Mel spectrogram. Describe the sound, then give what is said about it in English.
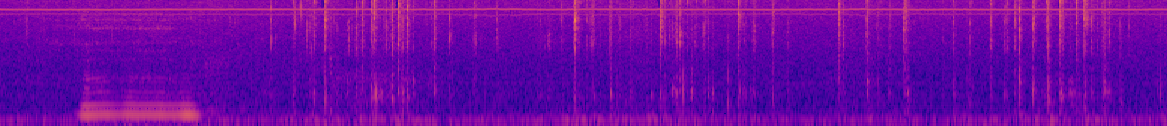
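Rapid clicking of keys on a computer keyboard as code is typed runs throughout, irregular and fairly soft. Near the start comes a short, loud electronic beep with a steady, low, buzzy tone. No one speaks. “Oops, I'm sorry, my fingers were on the wrong keys there.”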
